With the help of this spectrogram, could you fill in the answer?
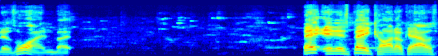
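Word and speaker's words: Bacot: bar i figured is one but it is baekhod okay i was pronouncing it right he goes left side with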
